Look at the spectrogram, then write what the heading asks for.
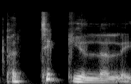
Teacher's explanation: the stress on the second syllable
